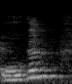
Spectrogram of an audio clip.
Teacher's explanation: organ we tend to give it a schwa sound on the end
